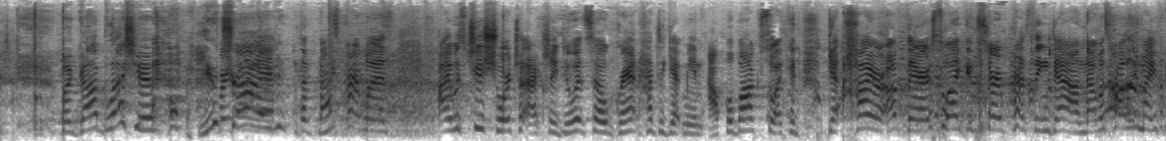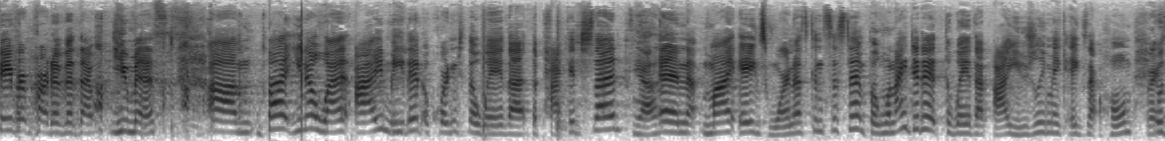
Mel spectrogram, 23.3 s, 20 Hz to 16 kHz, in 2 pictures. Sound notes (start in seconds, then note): 2.7 audience laughing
